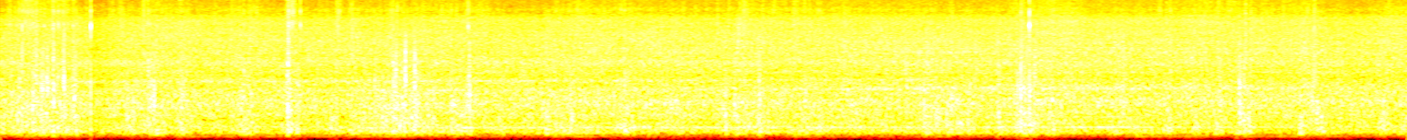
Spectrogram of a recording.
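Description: Express train running along the track, heard from on board: a steady rolling rumble of wheels on rail with scattered sharp clicks, and a faint steady hum through the middle.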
